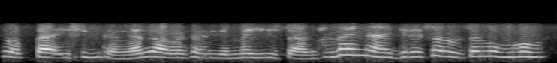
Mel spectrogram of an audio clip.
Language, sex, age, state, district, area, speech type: Manipuri, female, 30-45, Manipur, Kangpokpi, urban, conversation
